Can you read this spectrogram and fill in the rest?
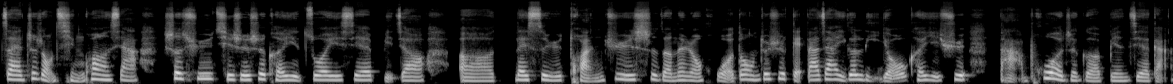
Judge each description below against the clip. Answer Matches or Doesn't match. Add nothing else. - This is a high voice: Matches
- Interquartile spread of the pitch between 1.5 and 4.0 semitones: Matches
